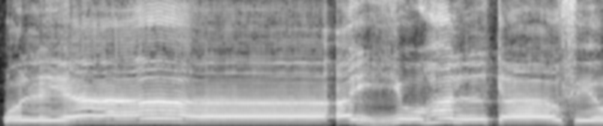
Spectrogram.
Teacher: یا کو ہم کھینچ کر پڑھیں گے کیونکہ اس پر مد منفصل ہے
